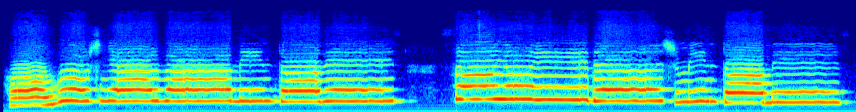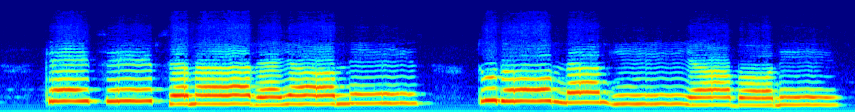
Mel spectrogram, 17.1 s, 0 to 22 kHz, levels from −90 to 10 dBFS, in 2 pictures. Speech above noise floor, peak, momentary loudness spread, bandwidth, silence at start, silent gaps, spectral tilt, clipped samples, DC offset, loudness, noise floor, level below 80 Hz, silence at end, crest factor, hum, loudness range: 43 dB; 0 dBFS; 7 LU; 4.7 kHz; 0.1 s; none; -6 dB/octave; under 0.1%; under 0.1%; -10 LUFS; -52 dBFS; -56 dBFS; 0.15 s; 10 dB; 50 Hz at -55 dBFS; 2 LU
